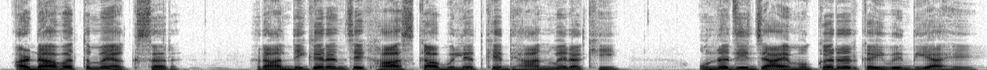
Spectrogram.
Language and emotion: Sindhi, neutral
